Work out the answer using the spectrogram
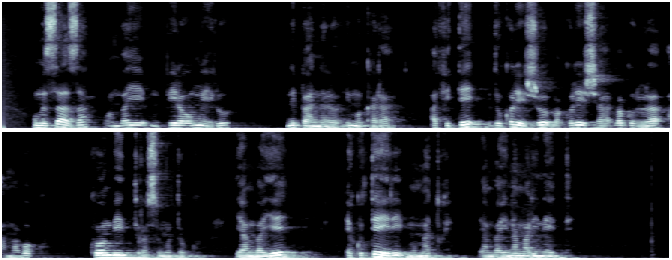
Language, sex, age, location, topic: Kinyarwanda, male, 25-35, Huye, health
